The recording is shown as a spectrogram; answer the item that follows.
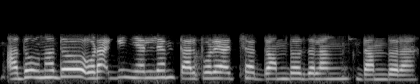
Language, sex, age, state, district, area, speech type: Santali, female, 18-30, West Bengal, Birbhum, rural, conversation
